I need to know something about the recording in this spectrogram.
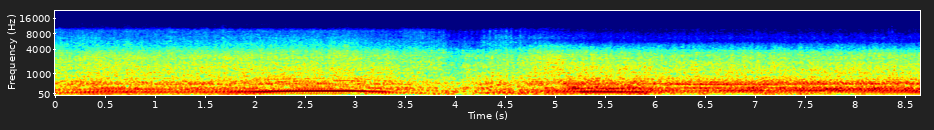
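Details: Craftsman push mower with a Briggs & Stratton Quantum engine, about 23°F, after easing spring tension: steady, even drone with only a brief dip, no hunting or surging; slight vibration, owner suspects the blade is a little out of whack.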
